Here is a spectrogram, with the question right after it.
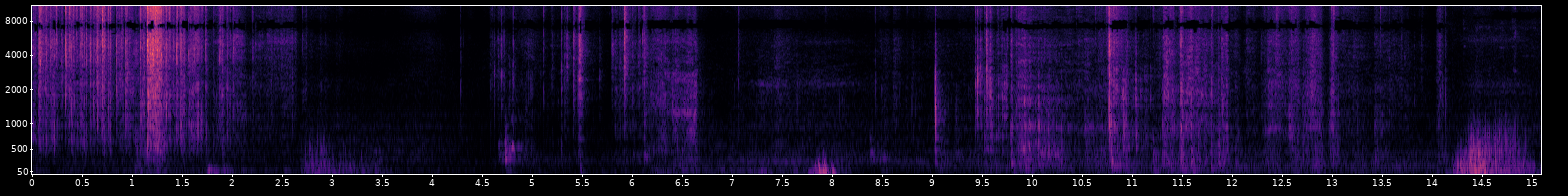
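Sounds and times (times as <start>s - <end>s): snack packet crinkling: 0.0s - 2.6s, 4.6s - 6.6s.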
